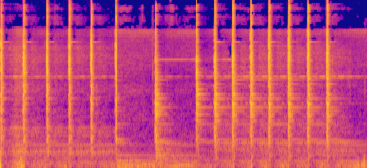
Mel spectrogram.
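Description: A claw hammer striking the steel front steering knuckle of a Ford Raptor about fifteen times, roughly two blows a second with a brief pause near the middle, each blow a sharp metallic clang with ringing. The blows are knocking the stuck upper ball joint's tapered stud loose from the knuckle.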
